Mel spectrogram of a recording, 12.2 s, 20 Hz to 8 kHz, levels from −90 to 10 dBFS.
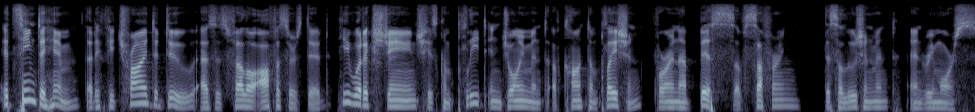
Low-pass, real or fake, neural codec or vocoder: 7.2 kHz; real; none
